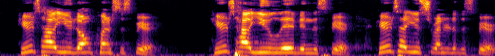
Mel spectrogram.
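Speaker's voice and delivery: plain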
